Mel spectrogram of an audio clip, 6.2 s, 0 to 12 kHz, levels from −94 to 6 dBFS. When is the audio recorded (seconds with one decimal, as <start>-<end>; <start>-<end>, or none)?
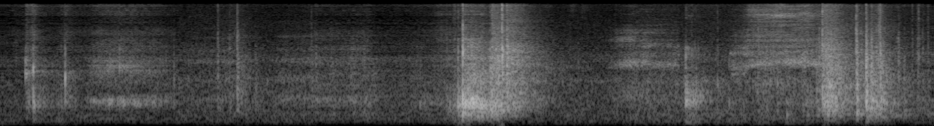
1.2-2.1; 3.3-6.2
